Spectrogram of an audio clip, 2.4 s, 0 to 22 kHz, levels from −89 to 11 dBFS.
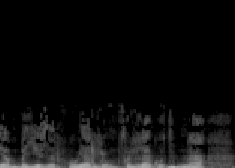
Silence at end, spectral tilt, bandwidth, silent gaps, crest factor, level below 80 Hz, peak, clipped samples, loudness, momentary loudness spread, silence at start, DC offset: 0.2 s; -9.5 dB/octave; 6.8 kHz; none; 16 dB; -32 dBFS; -12 dBFS; under 0.1%; -31 LUFS; 5 LU; 0 s; under 0.1%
